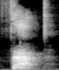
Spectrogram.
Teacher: we use our vocal cords to pronounce the TH phoneme in the keyword that, which we refer to as the voiced TH.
